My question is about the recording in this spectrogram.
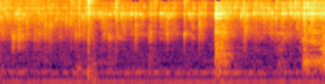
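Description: Cashews, almonds and curry leaves sizzling in hot oil in a kadhai, a steady hiss with many small crackles. About two and a half seconds in the sizzling suddenly gets louder.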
